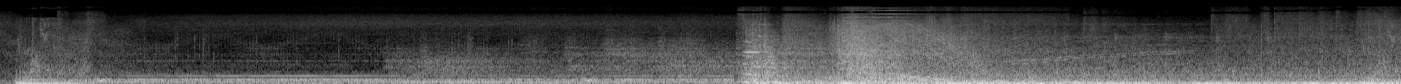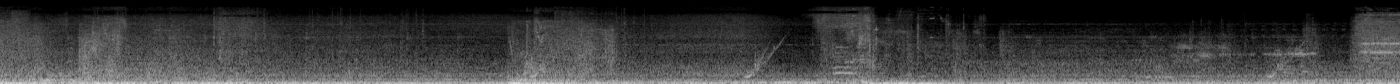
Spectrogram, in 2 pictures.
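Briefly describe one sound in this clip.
A deep machine hum drones steadily.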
